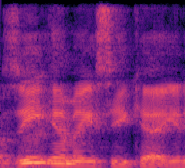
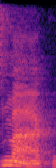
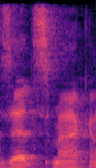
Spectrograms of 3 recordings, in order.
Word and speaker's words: ZMACK: Z-M-A-C-K. It is Smack, one syllable. You say Z-Mac, I'm fine. But we did have one British guy who kept calling it Zed Smack. And I'm like, I'm not going to tolerate that. So.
